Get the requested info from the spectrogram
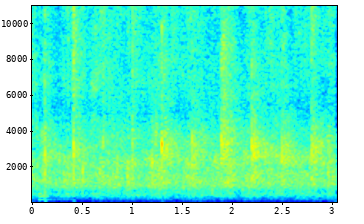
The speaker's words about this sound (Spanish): Entonces quiero que le dé un aplauso gigante al Señor por eso.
